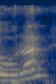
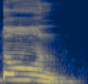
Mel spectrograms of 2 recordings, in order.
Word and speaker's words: torn: because his shoes were torn. He looked dirty. Tone. His shoes R were is silent. torn. R is silent.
